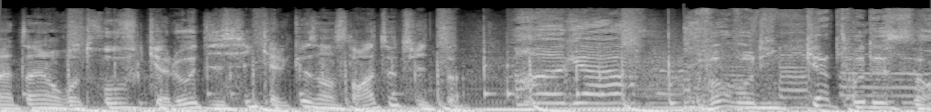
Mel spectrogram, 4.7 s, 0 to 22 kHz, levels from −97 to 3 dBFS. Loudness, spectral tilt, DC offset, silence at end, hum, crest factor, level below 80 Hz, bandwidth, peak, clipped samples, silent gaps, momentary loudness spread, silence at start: -12 LUFS; -4.5 dB/octave; under 0.1%; 0 s; none; 10 dB; -16 dBFS; 16.5 kHz; 0 dBFS; under 0.1%; none; 2 LU; 0 s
